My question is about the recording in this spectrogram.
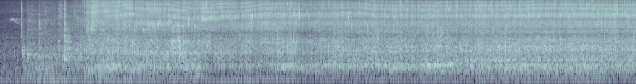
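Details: Submersible pump made automatic with a pressure switch and control box: after a click at power-on, a strong steady rush of water builds and holds evenly, no surging; pump pushing hard and pressure rising, delivering well.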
